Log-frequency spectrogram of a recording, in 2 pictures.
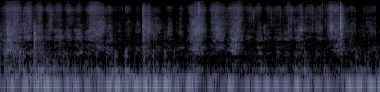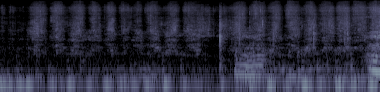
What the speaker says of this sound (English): Give it a really good rub into place.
